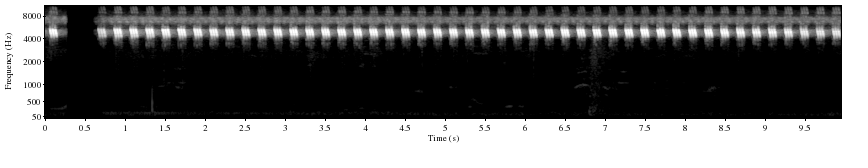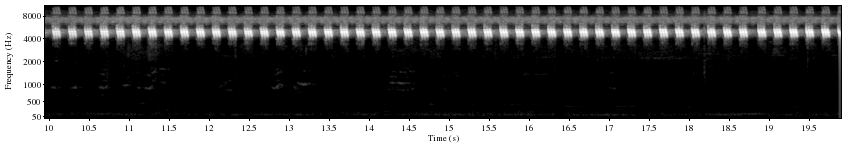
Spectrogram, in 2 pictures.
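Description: A cricket chirps steadily, giving high, pure pulses about two or three times a second.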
